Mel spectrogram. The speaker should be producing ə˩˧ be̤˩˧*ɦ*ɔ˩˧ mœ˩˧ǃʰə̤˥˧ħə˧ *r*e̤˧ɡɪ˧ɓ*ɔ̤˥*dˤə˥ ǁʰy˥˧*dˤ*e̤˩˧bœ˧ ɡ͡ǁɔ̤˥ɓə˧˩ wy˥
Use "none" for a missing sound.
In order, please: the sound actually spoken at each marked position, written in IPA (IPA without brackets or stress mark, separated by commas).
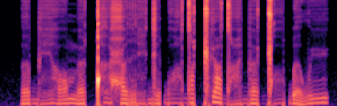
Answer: ɦ, r, ɔ̤˥, dˤ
